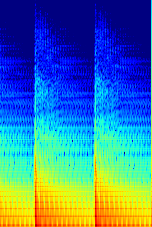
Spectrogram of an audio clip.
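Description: A deep spins bass in an FL Studio jazz-type beat hits twice, each note a loud, sustained low boom with a soft attack, evenly spaced and heard alone.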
